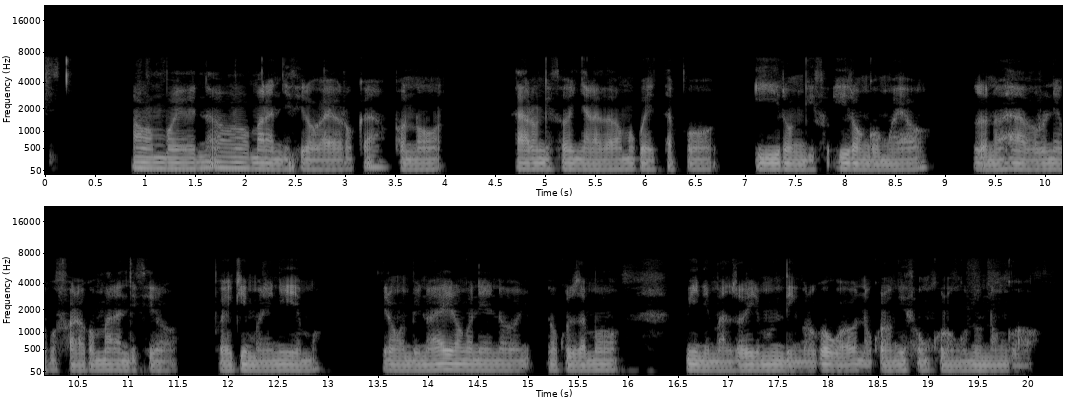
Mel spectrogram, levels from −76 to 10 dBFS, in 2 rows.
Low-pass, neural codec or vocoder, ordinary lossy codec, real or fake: 7.2 kHz; none; Opus, 64 kbps; real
